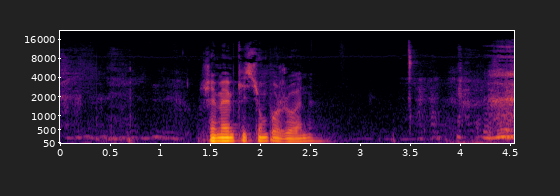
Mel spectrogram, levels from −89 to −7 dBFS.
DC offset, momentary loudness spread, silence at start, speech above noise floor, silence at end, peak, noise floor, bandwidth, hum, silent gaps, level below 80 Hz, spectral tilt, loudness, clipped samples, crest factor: under 0.1%; 27 LU; 0 s; 39 dB; 0 s; -12 dBFS; -67 dBFS; 15 kHz; none; none; -62 dBFS; -6.5 dB/octave; -30 LUFS; under 0.1%; 22 dB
